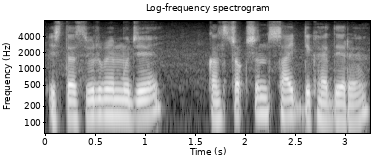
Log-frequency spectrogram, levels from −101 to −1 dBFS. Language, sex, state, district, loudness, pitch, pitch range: Hindi, male, Arunachal Pradesh, Lower Dibang Valley, -15 LUFS, 130 Hz, 120-135 Hz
